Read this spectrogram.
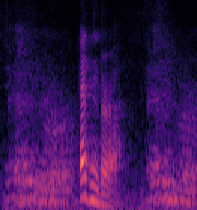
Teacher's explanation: But the Scottish or the UK pronunciation is Edinburgh. Edinburgh. You'll add a schwa at the end.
